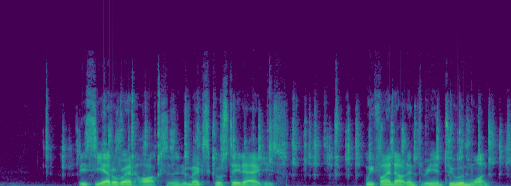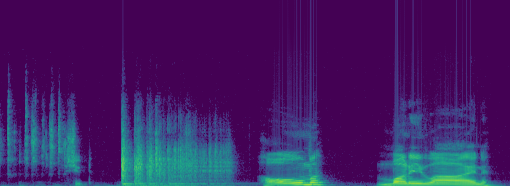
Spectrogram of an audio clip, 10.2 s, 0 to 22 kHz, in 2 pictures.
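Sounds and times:
dice rattling in shakes: 0.4s - 7.5s
speech: 0.8s - 3.0s, 3.6s - 5.1s, 7.8s - 10.1s.

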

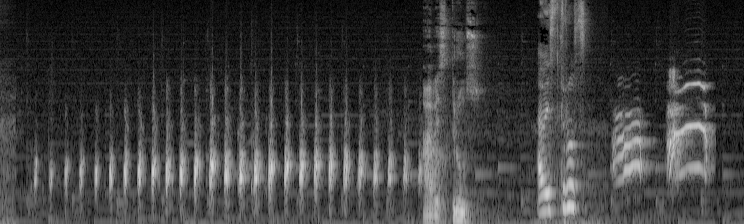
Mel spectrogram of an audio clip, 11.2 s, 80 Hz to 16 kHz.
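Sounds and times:
hen clucking: 0.4s - 6.6s, 9.2s - 10.8s
speech: 6.4s - 7.2s, 8.1s - 8.8s.

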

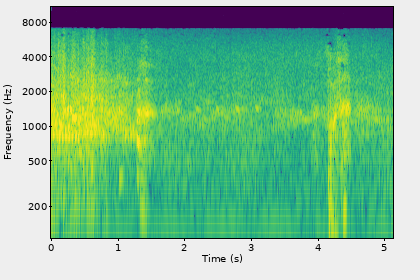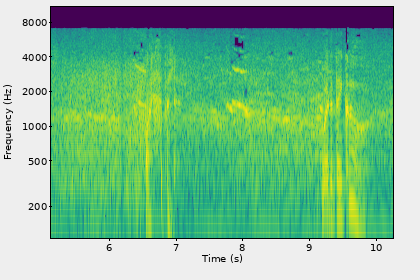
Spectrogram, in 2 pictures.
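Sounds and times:
flamingo wings flapping: 0.0s - 1.2s, 4.6s - 9.7s
flock of flamingos squawking harshly in an attack: 0.0s - 10.2s
speech: 9.2s - 10.0s.

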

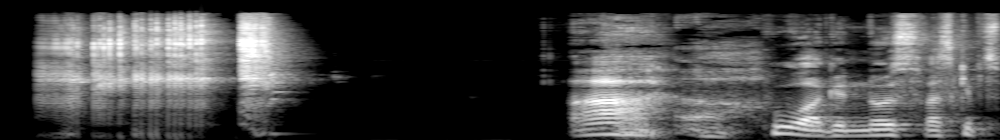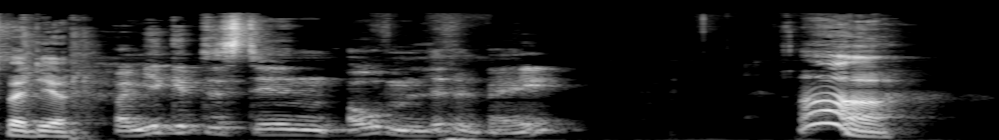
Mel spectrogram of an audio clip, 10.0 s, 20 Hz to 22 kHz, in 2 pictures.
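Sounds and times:
cork squeaking and creaking as it is twisted from a whisky bottle: 0.2s - 1.7s
speech: 2.9s - 7.9s, 9.0s - 9.6s.

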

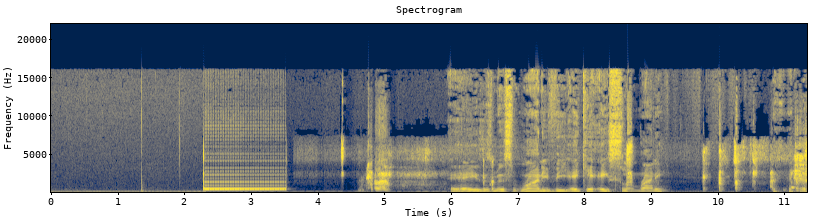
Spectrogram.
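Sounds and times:
telephone ringing tone while a call is being placed: 2.3s - 3.6s
speech: 4.9s - 5.2s, 6.0s - 9.3s, 10.8s - 11.3s
laughter: 9.9s - 11.3s.

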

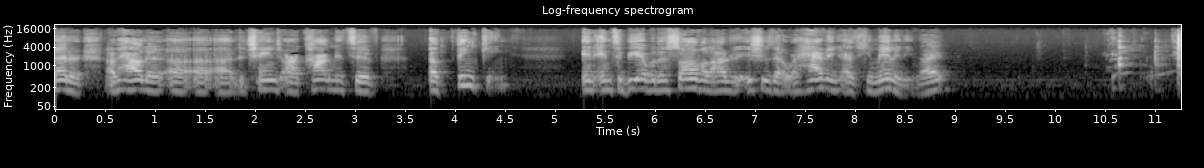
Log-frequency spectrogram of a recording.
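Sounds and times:
speech: 0.0s - 4.6s, 5.3s - 9.0s, 10.6s - 10.8s
light clinks of glass while getting water: 10.5s - 11.2s.

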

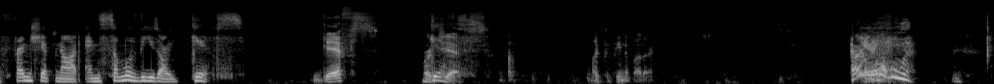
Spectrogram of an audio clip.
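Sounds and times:
speech: 0.2s - 2.5s, 3.1s - 5.2s, 5.9s - 6.6s, 8.5s - 9.7s
person sneezing: 8.6s - 9.2s.

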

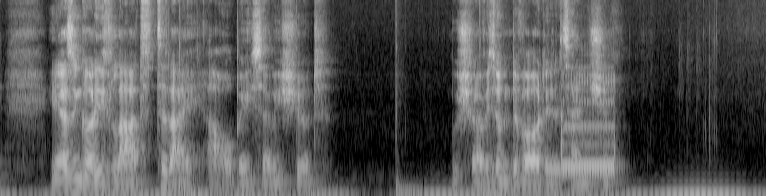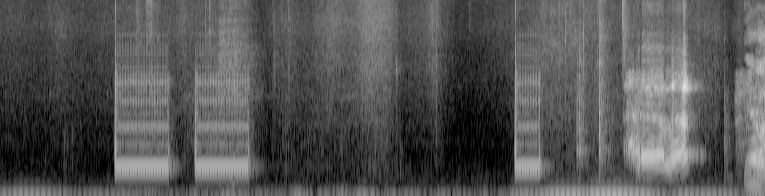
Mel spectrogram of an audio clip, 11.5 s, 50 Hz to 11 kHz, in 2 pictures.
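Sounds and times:
faint noise: 0.0s - 11.4s
speech: 0.4s - 2.6s, 3.4s - 4.7s
telephone ringing tone heard down the line: 4.2s - 4.7s, 6.6s - 7.7s, 9.6s - 9.9s.

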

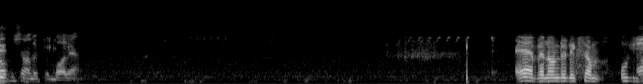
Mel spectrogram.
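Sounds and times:
speech: 0.0s - 1.0s, 5.2s - 6.4s
small bird chirping: 1.2s - 5.2s.

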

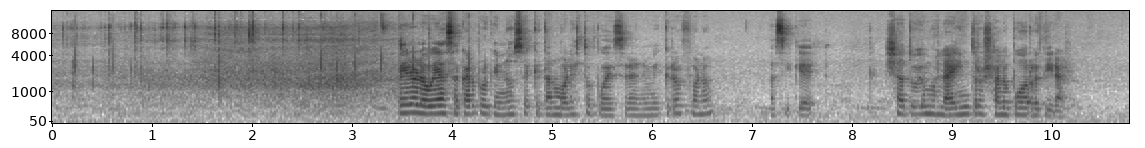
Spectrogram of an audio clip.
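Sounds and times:
sea waves: 0.0s - 4.4s
campfire crackling with sharp pops: 0.0s - 4.6s
speech: 3.5s - 10.3s.

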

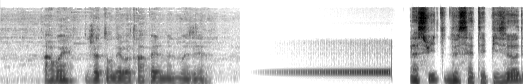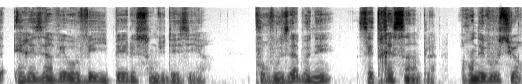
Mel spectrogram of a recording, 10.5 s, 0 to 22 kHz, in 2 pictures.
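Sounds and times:
speech: 0.4s - 2.2s, 4.1s - 10.4s
single-pitched telephone tone: 2.6s - 4.0s.

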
